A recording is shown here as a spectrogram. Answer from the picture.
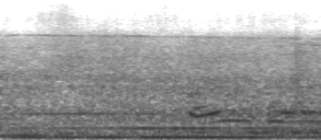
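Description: A steady low engine drone runs under faint background voices.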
